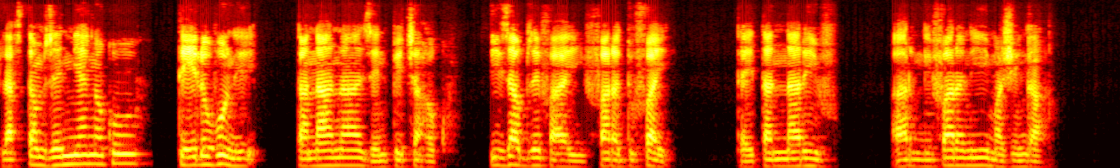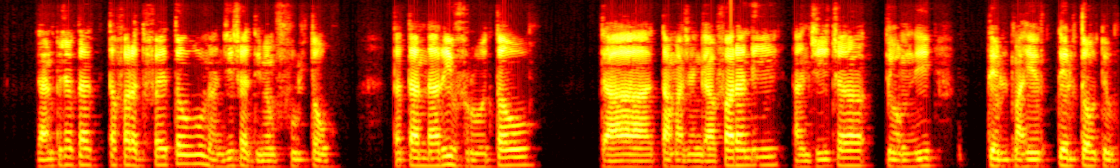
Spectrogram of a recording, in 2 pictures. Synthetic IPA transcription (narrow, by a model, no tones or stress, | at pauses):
lasə̥t̪amizeniaŋaku | t̪eloɦoni | t̪ananəzajnipeʈ͡ʂaɦaku̥ | izabizafaifaɾad̪ufaj | d̪̥ait̪aninaɾivu̥ | aɾiŋifaɾanimaʒeŋɡa | zanipeʈ͡ʂak̚t̪at̪afaɾad̪ufajat̪awnand͡ʒiʈ͡ʂad̪imamifulut̪aw | t̪at̪aninaɾivuroat̪aw | d̪̥at̪amaʒeŋɡafaɾaninand͡ʒiʈ͡ʂət̪ewamini | t̪elumaɦeɾut̪elut̪awt̪ew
